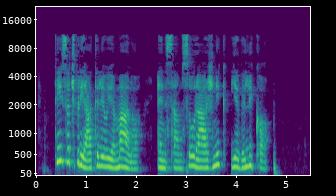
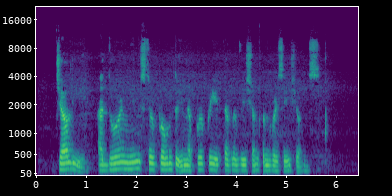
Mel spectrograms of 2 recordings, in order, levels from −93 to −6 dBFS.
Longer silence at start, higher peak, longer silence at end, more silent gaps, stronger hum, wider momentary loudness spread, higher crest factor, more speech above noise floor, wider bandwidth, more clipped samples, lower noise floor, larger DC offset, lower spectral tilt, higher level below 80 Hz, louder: about the same, 0.35 s vs 0.4 s; about the same, -8 dBFS vs -10 dBFS; about the same, 0.7 s vs 0.65 s; neither; neither; about the same, 11 LU vs 11 LU; second, 16 dB vs 22 dB; first, 56 dB vs 44 dB; about the same, 11.5 kHz vs 10.5 kHz; neither; first, -81 dBFS vs -75 dBFS; neither; about the same, -5 dB/octave vs -4.5 dB/octave; first, -62 dBFS vs -70 dBFS; first, -25 LUFS vs -31 LUFS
